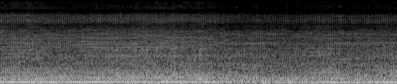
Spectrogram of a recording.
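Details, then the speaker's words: Can-Am DS90 small single rebuilt with new valves, cut seats and a cylinder machined down, and a blown-off hose rerouted correctly: a steady, even drone under light throttle with no knock, miss or rattle. Running good. "This DS90 is finally back together. She's running good."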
